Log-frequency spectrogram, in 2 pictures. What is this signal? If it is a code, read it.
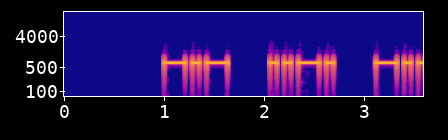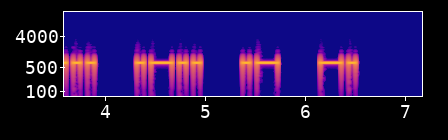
Morse code, heard as a keyed tone, about 17 wpm, spaced as for 12 wpm, 700 Hz. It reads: KF6LAN
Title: USA Call Signs - 6 Characters - 2x Character Spacing - 17wpm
